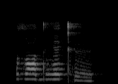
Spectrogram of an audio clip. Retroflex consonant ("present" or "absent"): absent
